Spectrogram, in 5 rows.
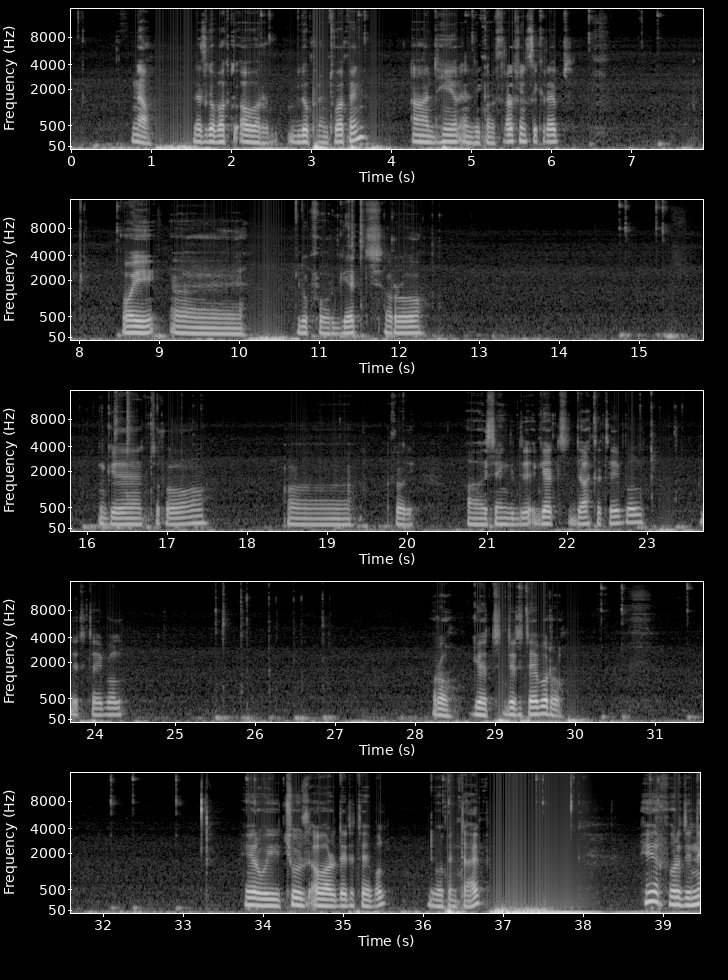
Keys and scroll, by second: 10.7-12.9 typing, 16.0-17.8 typing, 22.6-24.2 typing, 25.5-27.0 typing.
